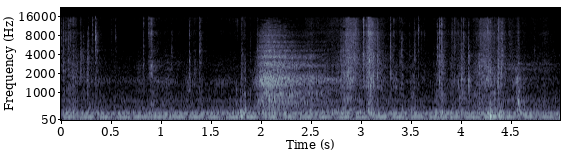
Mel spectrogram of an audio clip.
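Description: Faint rustling of tissue paper and handling of a sneaker in a cardboard shoe box, with small scattered ticks and one slightly louder rustle about two seconds in, over a steady low hum.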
